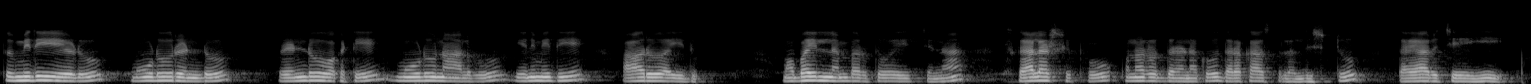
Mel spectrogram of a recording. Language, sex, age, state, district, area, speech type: Telugu, female, 60+, Andhra Pradesh, Sri Balaji, urban, read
